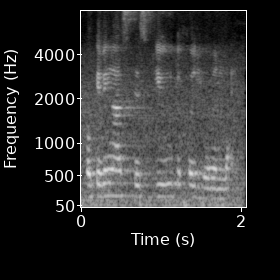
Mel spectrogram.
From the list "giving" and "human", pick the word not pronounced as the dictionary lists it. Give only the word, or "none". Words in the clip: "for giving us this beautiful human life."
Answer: human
